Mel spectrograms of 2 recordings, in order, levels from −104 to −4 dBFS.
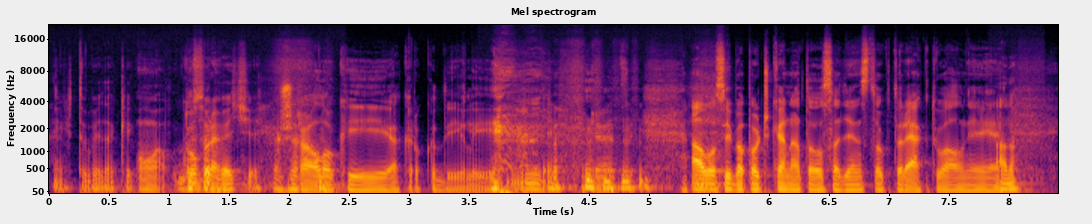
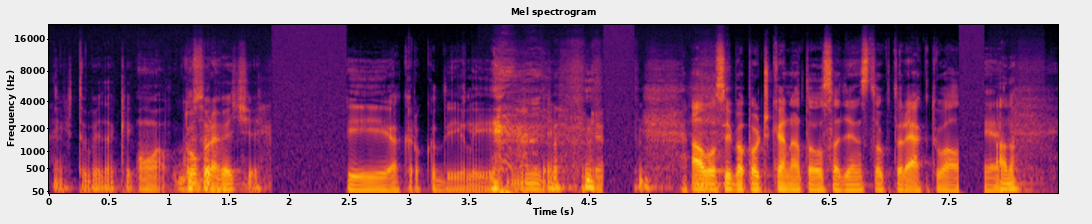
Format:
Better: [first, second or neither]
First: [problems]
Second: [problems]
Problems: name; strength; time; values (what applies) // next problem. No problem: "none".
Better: first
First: none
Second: audio cutting out; at 2 s for 0.5 s, at 4.5 s and at 7.5 s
